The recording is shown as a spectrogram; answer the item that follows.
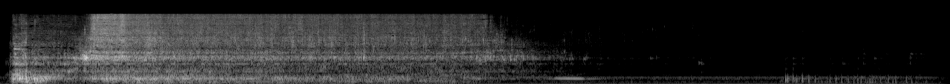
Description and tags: Wingate504TankOff
This is a toilet from a hotel in Greensboro, North Carolina, United States, with no water supply. Recorded in April 2010 using a Zoom h4 and Audio Technica AT-822 microphone.
flush, glug, gurgle, toilet, water, wet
